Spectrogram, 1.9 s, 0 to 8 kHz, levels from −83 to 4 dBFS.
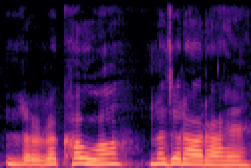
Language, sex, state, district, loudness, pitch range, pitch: Hindi, male, Haryana, Jhajjar, -15 LUFS, 220-245 Hz, 235 Hz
